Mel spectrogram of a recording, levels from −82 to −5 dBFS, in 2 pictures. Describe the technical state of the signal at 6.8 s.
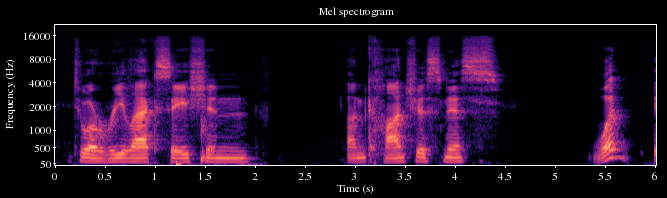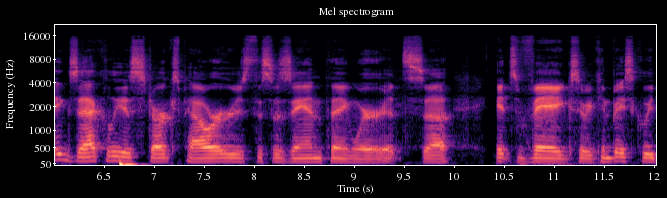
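At 6.8 s a phantom power thump is sounding, from 6.66 to 6.88 s. A supply step passes the input's coupling capacitors. It is a deep thump, peaking about -9 dBFS, decaying within 49 ms.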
